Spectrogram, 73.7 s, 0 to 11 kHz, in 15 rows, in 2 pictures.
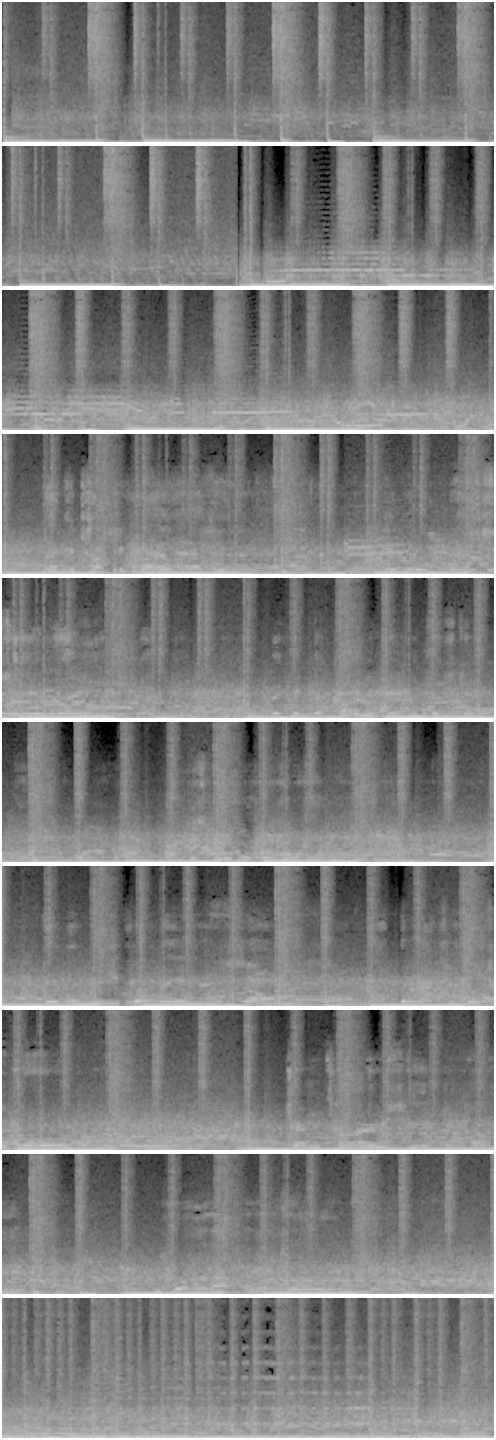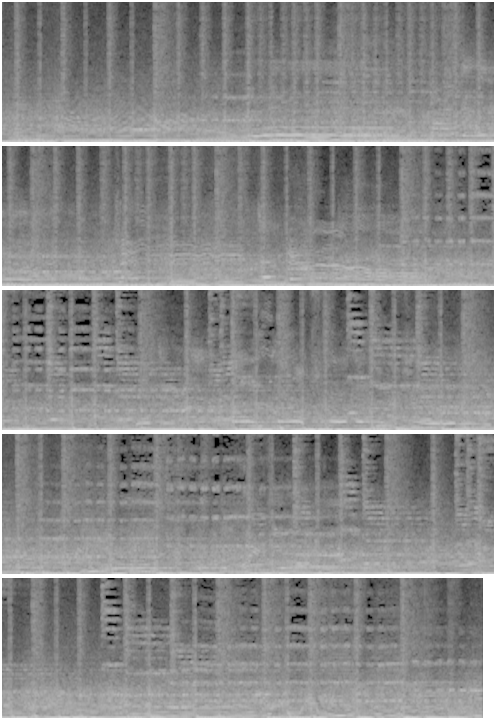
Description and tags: A short clip from one of my Original Compositions.
Equipment used: Audacity, Yamaha Synthesizer, Zoom R8 Portable Studio, Hydrogen and my gronked up brain.
Rap, Original, Dubstep, Traxis, Country, Clips, Music, Beats, House, Blues, Keyboards, Jam, Audio, Electro, Classical, Rock, Synth, Dub, EDM, Guitar, Techno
